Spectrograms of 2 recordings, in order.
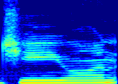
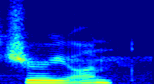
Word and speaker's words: Jiyuan: She said Jiyuan, it's Jiyuan.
